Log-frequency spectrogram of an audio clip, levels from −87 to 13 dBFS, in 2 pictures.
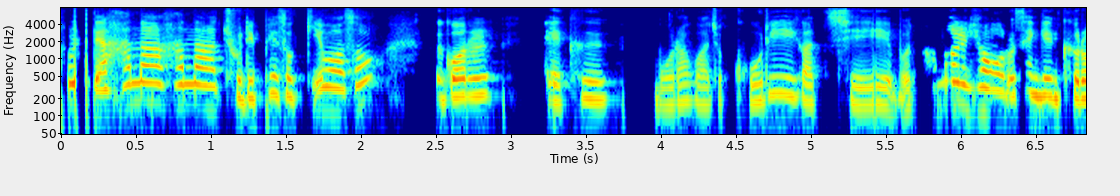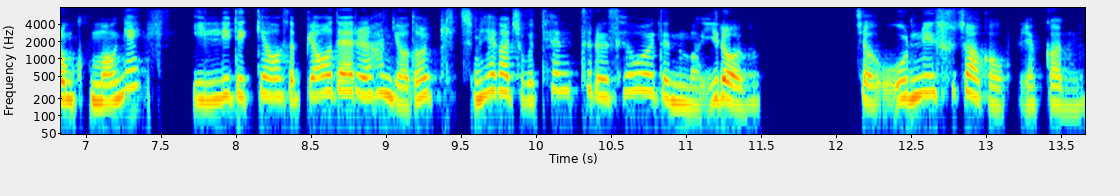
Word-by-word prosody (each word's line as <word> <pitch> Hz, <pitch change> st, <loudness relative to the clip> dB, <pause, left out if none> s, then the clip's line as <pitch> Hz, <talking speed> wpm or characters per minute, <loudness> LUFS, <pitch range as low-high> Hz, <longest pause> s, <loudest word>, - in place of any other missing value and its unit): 폴대 370 Hz, +1 st, +3 dB
1, 360 Hz, +6 st, +4 dB
1 355 Hz, -1 st, +4 dB
조립해서 225 Hz, -2 st, -2 dB
끼워서 330 Hz, -, +1 dB, 0.3 s
그거를 225 Hz, +2 st, +4 dB, 0.3 s
예 180 Hz, -, +1 dB
그 195 Hz, +2 st, -3 dB, 0.3 s
뭐라고 160 Hz, +3 st, -6 dB
하죠? 155 Hz, -, -9 dB
고리같이 175 Hz, -6 st, -4 dB
뭐 -, -, -3 dB, 0.3 s
터널형으로 310 Hz, -, +5 dB
생긴 225 Hz, -3 st, +1 dB
그런 205 Hz, -2 st, +4 dB
구멍에 195 Hz, -, 0 dB, 0.3 s
일일이 205 Hz, +4 st, -2 dB
끼워서 225 Hz, -2 st, -1 dB
뼈대를 255 Hz, +3 st, +3 dB
한 240 Hz, -1 st, -1 dB
8 195 Hz, +8 st, +1 dB
개쯤 215 Hz, -2 st, -6 dB
해 270 Hz, -, +2 dB
가지고 240 Hz, -8 st, 0 dB
텐트를 275 Hz, -1 st, -4 dB
세워야 265 Hz, +4 st, -2 dB
되는 195 Hz, -8 st, -2 dB
막 155 Hz, -1 st, -8 dB
이런 175 Hz, -4 st, +4 dB, 0.6 s
진짜 -, -, -1 dB
온리 220 Hz, +5 st, +1 dB
수작업 230 Hz, -, -1 dB
약간 160 Hz, -2 st, -6 dB
225 Hz, 315 characters per minute, -21 LUFS, 190-275 Hz, 0.6 s, 터널형으로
